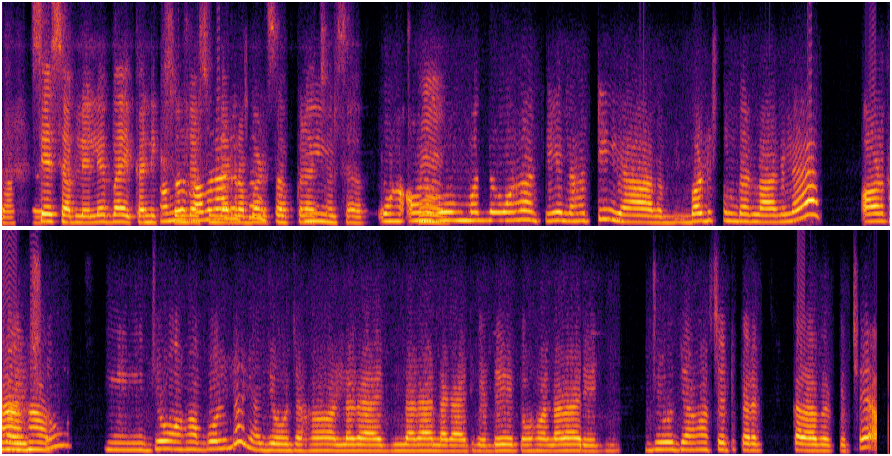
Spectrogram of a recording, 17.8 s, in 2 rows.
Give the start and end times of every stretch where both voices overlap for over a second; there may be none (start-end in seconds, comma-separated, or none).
1.6-3.2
